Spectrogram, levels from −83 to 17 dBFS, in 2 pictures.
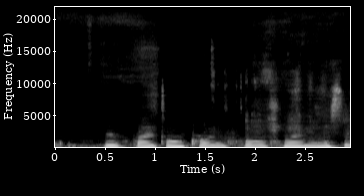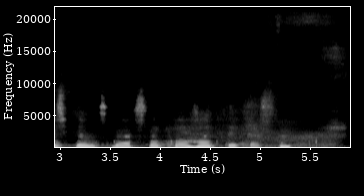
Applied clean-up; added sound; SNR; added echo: neural mask model Resemble Enhance denoiser.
